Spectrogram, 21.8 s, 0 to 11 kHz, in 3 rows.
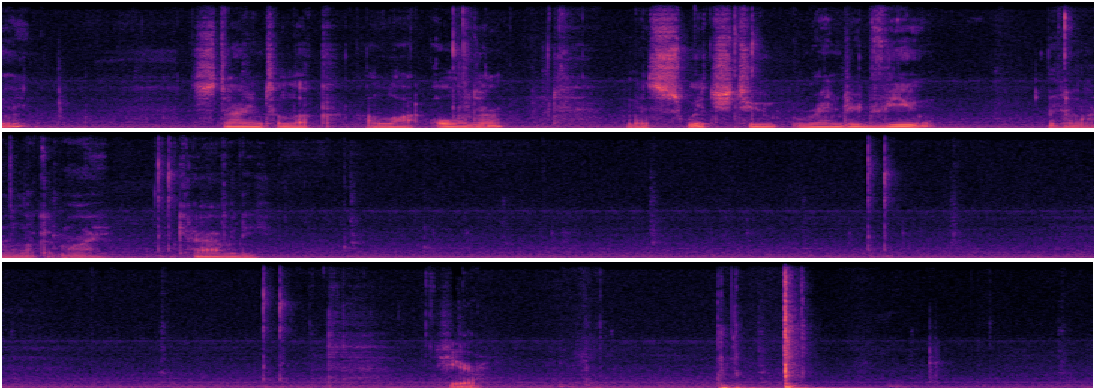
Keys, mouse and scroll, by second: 1.1 middle click, 4.9 click, 8.6 click, 10.4-10.8 scroll down 3, 13.4 click, 16.7 click.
